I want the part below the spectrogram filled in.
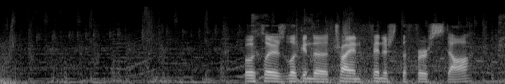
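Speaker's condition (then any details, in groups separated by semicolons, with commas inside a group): No condition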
